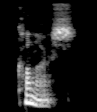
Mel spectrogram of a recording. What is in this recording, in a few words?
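"commerce", British English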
